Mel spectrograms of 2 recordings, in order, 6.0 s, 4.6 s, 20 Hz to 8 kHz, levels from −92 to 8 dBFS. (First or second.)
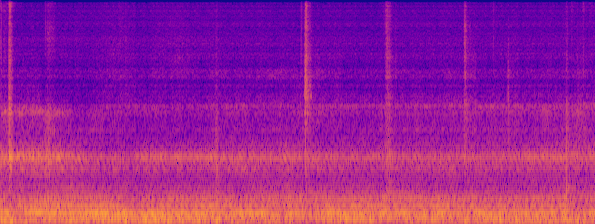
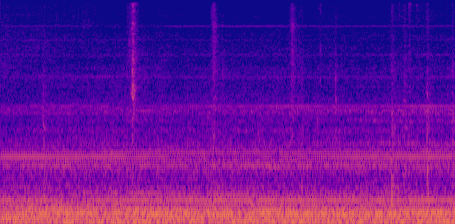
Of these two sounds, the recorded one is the second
